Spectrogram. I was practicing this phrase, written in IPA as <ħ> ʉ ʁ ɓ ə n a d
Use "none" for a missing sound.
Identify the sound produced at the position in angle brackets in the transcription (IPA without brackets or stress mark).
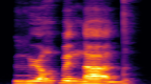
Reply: ɣ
